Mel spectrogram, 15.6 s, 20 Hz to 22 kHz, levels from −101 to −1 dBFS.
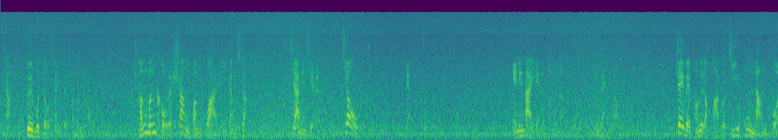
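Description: No technical faults can be heard in the speech, and the room's own background noise sits about 12 dB beneath it.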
